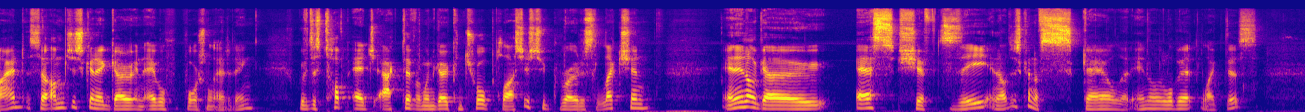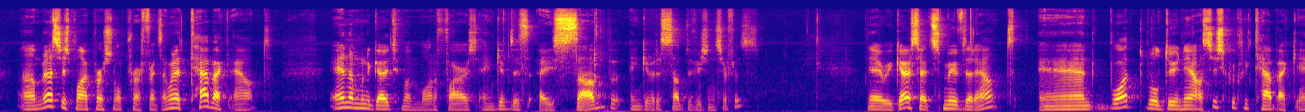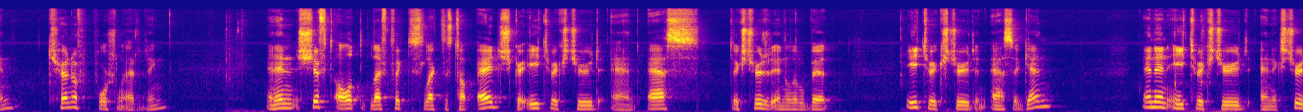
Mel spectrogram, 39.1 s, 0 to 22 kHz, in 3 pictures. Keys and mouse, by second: 1.2 click, 3.9 ctrl+KP_Add, 4.1 ctrl+KP_Add, 4.6 ctrl+KP_Add, 5.3 ctrl+KP_Add, 8.4 s, 14.7 Tab, 17.4-20.0 drag, 21.5 shift+middle drag, 23.5-24.3 middle drag, 24.6 Tab, 24.9 middle click, 26.3 click, 28.1 alt+a, 31.2 e, 35.0 e, 37.7 e.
